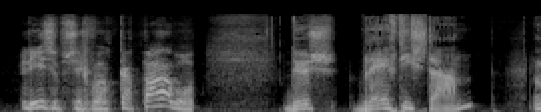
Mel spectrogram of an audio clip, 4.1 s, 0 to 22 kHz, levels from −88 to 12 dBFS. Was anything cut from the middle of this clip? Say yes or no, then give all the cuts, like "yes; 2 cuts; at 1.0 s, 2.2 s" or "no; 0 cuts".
yes; 1 cut; at 1.4 s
